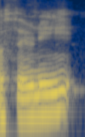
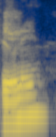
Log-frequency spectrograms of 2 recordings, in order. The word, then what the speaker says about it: Thuney: Trade for Joe Thuney, or is it just Joe Thuney? Am I just silent H? Thuney? I think it's silent H. Joe Thuney, and then was it Jonah Jackson?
